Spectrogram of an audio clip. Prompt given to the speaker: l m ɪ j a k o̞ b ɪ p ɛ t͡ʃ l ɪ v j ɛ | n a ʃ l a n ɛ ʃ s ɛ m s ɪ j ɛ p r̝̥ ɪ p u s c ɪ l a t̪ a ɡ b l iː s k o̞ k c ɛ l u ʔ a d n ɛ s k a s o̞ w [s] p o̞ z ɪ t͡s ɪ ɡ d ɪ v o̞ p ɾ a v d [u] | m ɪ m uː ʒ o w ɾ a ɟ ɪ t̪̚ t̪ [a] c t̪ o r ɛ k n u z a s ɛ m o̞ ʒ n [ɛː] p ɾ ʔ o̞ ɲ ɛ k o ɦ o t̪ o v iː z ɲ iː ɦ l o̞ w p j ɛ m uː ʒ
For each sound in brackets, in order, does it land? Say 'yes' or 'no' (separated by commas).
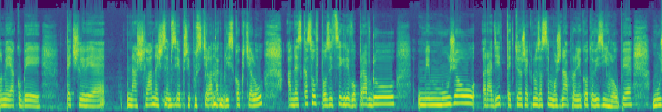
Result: no, yes, no, no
